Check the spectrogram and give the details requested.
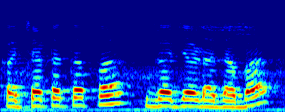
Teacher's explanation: ವಿಭಾಗವನ್ನು ಮಾಡ್ತೀವಿ. ಅಂದರೆ ಆ ವರ್ಗದ 1 ಮತ್ತು 3ನೇ ಅಕ್ಷರಗಳು ಅಲ್ಪಪ್ರಾಣ ಆಗಿರ್ತಾವ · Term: ಅಲ್ಪಪ್ರಾಣಗಳು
